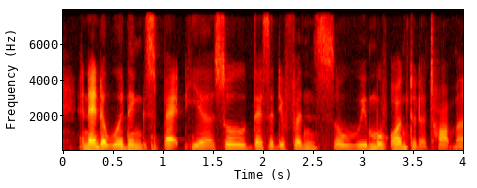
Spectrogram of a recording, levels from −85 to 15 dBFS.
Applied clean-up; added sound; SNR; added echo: none; none; none; none.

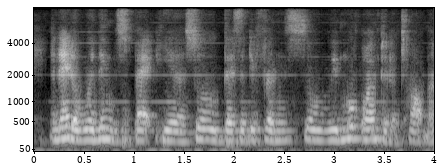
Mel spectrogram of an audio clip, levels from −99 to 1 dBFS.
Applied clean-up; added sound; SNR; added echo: neural separator model SepFormer DNS4.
